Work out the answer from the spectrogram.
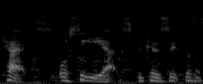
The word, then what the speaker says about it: CeX: is unfamiliar with uh it's actually pronounced sex, but I call it CEX or CEX because it doesn't sound right.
